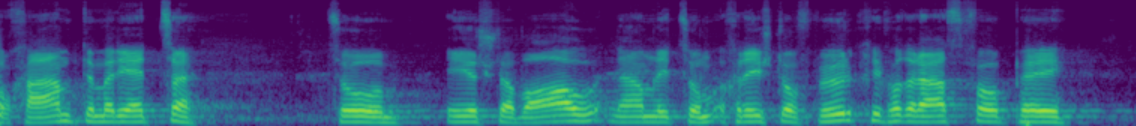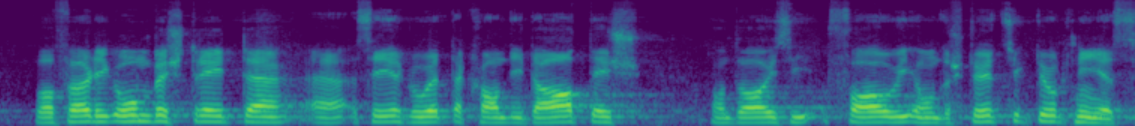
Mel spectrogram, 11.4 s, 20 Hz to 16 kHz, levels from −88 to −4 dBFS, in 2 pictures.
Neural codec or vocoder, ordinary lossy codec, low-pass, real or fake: none; Opus, 24 kbps; 14.4 kHz; real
